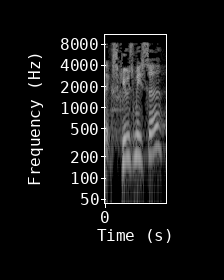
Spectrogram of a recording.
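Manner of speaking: high, rising puzzled query. Retold or imitated. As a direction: imitate a baffled secretary on the phone. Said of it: "she was a bit puzzled".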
